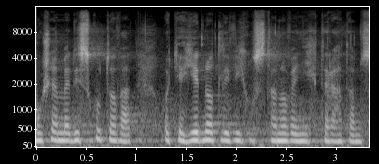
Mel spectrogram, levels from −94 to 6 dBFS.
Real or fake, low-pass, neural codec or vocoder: real; 14.4 kHz; none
